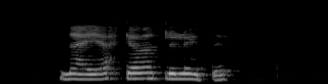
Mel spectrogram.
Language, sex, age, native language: Icelandic, female, 9, Icelandic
